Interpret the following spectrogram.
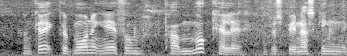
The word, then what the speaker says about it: Pamukkale: Okay, good morning here from Pamukkale. I've just been asking the guy in the hotel. It's apparently the correct way to pronounce it, Pamukkale.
